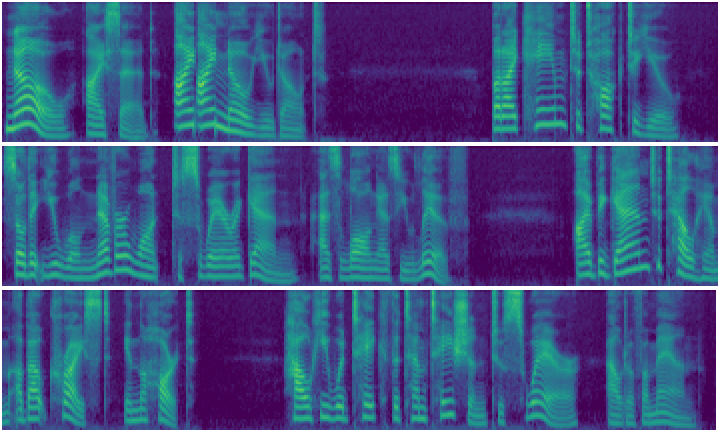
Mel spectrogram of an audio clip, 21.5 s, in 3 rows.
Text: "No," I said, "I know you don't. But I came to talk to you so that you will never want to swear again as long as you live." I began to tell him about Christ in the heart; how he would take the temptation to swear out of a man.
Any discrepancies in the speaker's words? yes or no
yes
